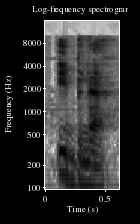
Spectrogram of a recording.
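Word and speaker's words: ابنة: But in speaking or in newspaper reading, this tanween is always dropped, as it is only a case ending, and the word is pronounced ibna.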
